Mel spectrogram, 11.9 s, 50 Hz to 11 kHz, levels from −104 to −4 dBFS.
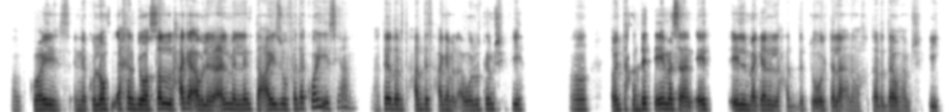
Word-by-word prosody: طَب 125 -1 -20
كويّس 135 -1 +1
إن 130 0 -5
كلّهم 145 +3 +3
في - - -12
الآخر 155 0 +1
بيوصّلوا 145 +2 +5
للحاجة 150 +2 +4
أو 135 0 +4
للعلم 135 +3 +2
اللي 145 0 +2
أنت 145 0 -3
عايزه 145 +1 +2
فده 150 +3 -1
كويّس 175 -1 -2
يعني، 185 -2 -15 0.2
هتقدر 145 +2 +2
تحدّد 145 0 -3
حاجة 135 -1 -4
من 125 - -7
الأول 130 +2 -5
وتمشي 150 +1 -5
فيها، 145 -1 -3 0.6
آه 140 0 -4 0.3
أو - - +2
أنت 140 +2 -2
حدّدت 145 +2 0
إيه 150 +2 +6
مثلًا 145 -5 +2
إيه 140 0 +2 0.2
إيه - - +3
المجال 135 -1 +1
اللي 125 -2 -4
حدّدته 115 +2 -10
وقُلت 125 -1 -4
لأ 125 +1 -3
أنا 120 -1 -14
هاختار 120 +1 -8
ده 120 +1 -1
وهامشي 115 0 -11
فيه. 110 +1 -8
140 Hz, 205 wpm, -24 LUFS, 130-150 Hz, 0.6 s, إيه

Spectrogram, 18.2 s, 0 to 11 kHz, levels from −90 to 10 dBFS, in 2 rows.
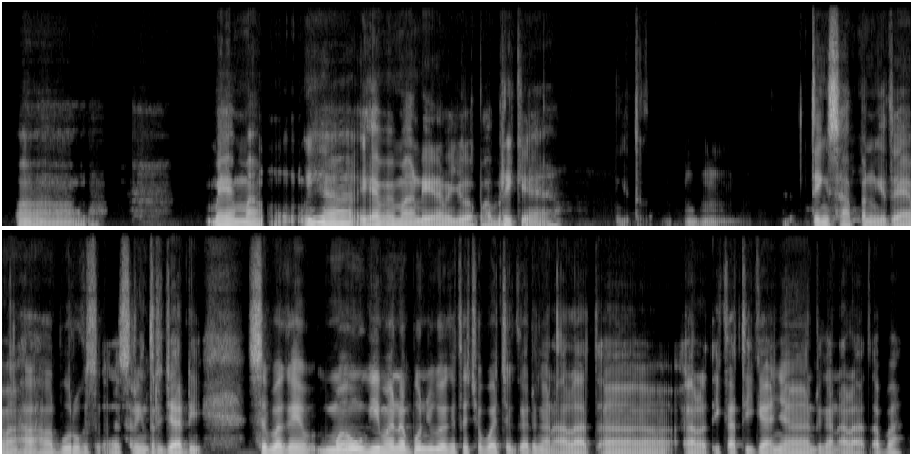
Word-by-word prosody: Eee, 75 -1 -5 1.4
memang 90 +3 +3 0.5
iya, 200 0 +4
iya 85 - +3
memang 80 -2 0
dia 70 -1 +2
namanya 65 0 -2
juga 65 - -1
pabrik 120 - -4
ya. 100 +1 -8 0.6
Gitu, - - -19 0.4
mhm. - - -16 0.8
Things 90 -1 +4
happened 80 -2 -4
gitu 65 +2 -4
ya. 65 0 -1
Memang 75 +1 -1
hal-hal 80 +3 -2
buruk 90 +1 -1
se - - -8 0.2
sering 80 +2 -1
terjadi. 75 -2 +2 0.5
Sebagai 120 -1 +3
mau 120 +8 +5 0.2
gimanapun 175 -3 +5
juga 155 -1 +4
kita 150 -3 -3
coba 105 -1 +1
cegah - - -3
dengan - - -3
alat, 65 +1 -1
eee 65 -3 -3 0.2
alat 65 -4 -1
IK3-nya, 75 -2 -2
dengan - - -6
alat - - -5
apa, 110 +3 -6
85 Hz, 120 wpm, -23 LUFS, 75-115 Hz, 1.4 s, mau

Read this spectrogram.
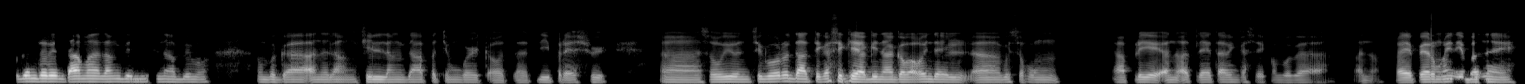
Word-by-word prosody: Maganda 140 +1 +6
rin 135 -1 +7
tama 130 +1 +5
lang 130 +1 +1
din 130 0 -2
yung - - -46
sinabi 120 -1 -4
mo. 120 +1 -8 0.4
Kumbaga 115 0 -2
ano 115 +1 -4
lang, 115 0 -7
chill 115 -1 +1
lang 115 0 -5
dapat 115 -1 -6
yung 110 0 -9
workout 105 -2 -9
at 100 -1 -11
di 110 -1 -5
pressure. 105 +1 -7 0.5
Ah, 110 -1 -5
so, 115 +2 -1
'yon, 120 -1 +2
siguro 130 +4 +2
dati 130 -3 +3
kasi 135 +1 +2
kaya 130 -3 +7
ginagawa 115 -1 +2
ko - - +1
yun 125 - -1
dahil, 115 -2 0 0.2
ah, 110 +1 -3
gusto 115 +1 -9
kong, 110 0 -7 0.7
apply, 110 +1 -3
eh, - - +1
ano, 105 0 -4
atleta 110 0 -4
rin 110 - -9
kasi. 105 -1 -14
Kumbaga 105 +3 -12 0.3
ano, 90 +4 -17 0.2
kaya 105 0 +3
pero 115 +2 +2
ngayon 125 0 -1
iba 115 - +3
na, 125 - +1 0.2
eh. - - -10
115 Hz, 185 wpm, -22 LUFS, 110-125 Hz, 0.7 s, rin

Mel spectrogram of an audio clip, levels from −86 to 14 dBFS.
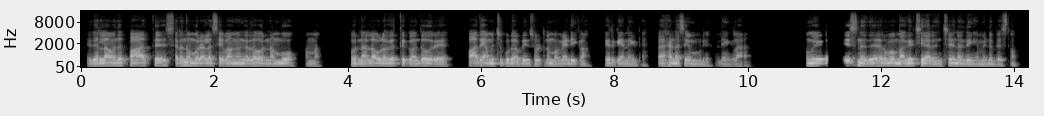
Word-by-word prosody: இதெல்லாம் 105 +3 +3
வந்து 115 0 +2
பார்த்து 115 +1 +1 0.2
சிறந்த 120 +3 0
முறையில 110 -1 +2
செய்வாங்கங்கிறத 105 +1 +1
ஒரு - - -4
நம்புவோம் 105 +1 0 0.2
நம்ம. 90 0 -9 0.6
ஒரு 105 - 0
நல்ல 100 +4 0
உலகத்துக்கு 105 0 +1
வந்து 105 +4 0
ஒரு 95 - +1 0.5
பாதைய 115 0 +2
அமச்சிக் 105 0 0
கொடு 105 -1 +2
அப்பிடின்னு 95 0 -1
சொல்லிட்டு 95 +4 -4
நம்ம 95 -3 -2
வேண்டிக்கலாம். 95 -1 -2 0.2
இயற்கை 100 -3 -1
அன்னைக்கிட்ட. 85 -2 -7 0.2
வேற 100 0 -1
என்ன 110 0 +3
செய்ய 95 - +1
முடியும் 90 -1 -9
இல்லேங்களா? 85 -1 -10 1.0
உங்கக்கிட்ட 105 +3 +4 0.3
பேசினது 115 -5 +2 0.2
ரொம்ப 115 +1 +3
மகிழ்ச்சியா 105 0 +3
இருந்துச்சு. 90 +3 -2
நன்றிங்க. 95 -1 -2
மீண்டும் 90 -1 -5
பேசலாம். 80 - -11
105 Hz, 150 wpm, -22 LUFS, 95-110 Hz, 1.0 s, உங்கக்கிட்ட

